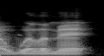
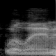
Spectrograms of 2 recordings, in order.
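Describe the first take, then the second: First: Willamette stressed on WILL, short weak middle vowel; first-syllable stress. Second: Willamette stressed on LAM, rising as a question; second-syllable stress. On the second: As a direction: say Willamette as wuh-LAM-it, checking it. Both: Real, not acted. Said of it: "Is that how you pronounce it?".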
